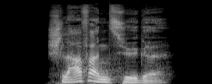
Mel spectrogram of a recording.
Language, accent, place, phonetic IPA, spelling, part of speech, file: German, Germany, Berlin, [ˈʃlaːfʔanˌt͡syːɡə], Schlafanzüge, noun, De-Schlafanzüge.ogg
- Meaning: nominative/accusative/genitive plural of Schlafanzug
